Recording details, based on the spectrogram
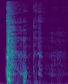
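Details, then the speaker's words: Cough from an adult who is ill and hoarse, during a live stream: one sharp cough burst followed by a brief, softer trailing cough sound. "Sorry for my voice and for my coughing. I'm pretty ill, but I had to come and spend this time with you and develop further Steam Tales."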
